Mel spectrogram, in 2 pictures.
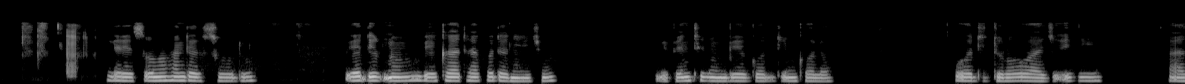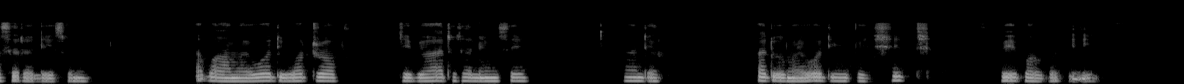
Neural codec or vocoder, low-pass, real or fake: none; 7.2 kHz; real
